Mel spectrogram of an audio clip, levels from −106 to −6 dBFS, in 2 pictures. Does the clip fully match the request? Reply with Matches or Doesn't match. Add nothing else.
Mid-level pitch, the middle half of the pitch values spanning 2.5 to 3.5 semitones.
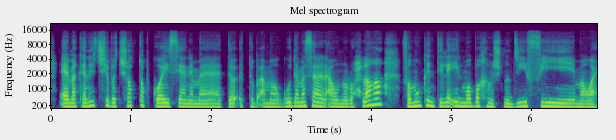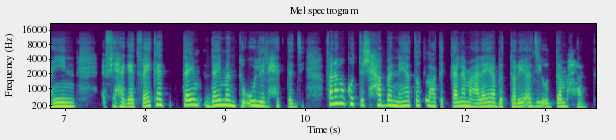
Matches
